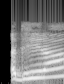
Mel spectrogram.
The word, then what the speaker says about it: अंधेरा: तो यहाँ पर जो है आपको 4 ऑप्शन दिए हैं, अंधेरा, अंधेरा, अधेरा और अधेरा। तो यहाँ पर देखिए जो पहला है अंधेरा, जब आप उच्चारण फिर से कीजिए अंधेरा, तो ये जो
